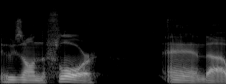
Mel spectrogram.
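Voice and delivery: ordinary delivery

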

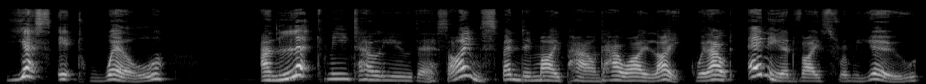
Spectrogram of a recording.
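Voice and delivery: indignant squabbling; defiant retort. Acted. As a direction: argue back hotly, stressing each point. Snap retorts in a quarrel.

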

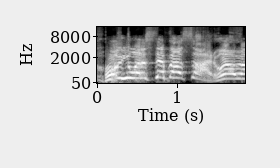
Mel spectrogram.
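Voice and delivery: mock high, loud shouting; irate old man. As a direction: bellow it like an outraged old man. Irate old man retold, acted.

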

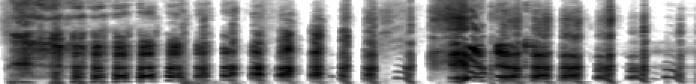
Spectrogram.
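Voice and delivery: rising burst of high laughter; big laugh. Real, not acted. Laughs at Marietta joke.

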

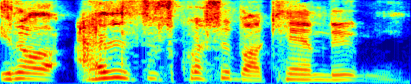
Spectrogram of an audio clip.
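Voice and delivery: lightly voiced mom, breezy; imitating mom. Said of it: "she goes".

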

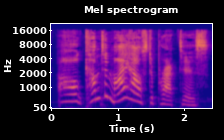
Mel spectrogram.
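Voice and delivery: excited. Acted. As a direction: invite them over eagerly. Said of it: "Lucy said excitedly".

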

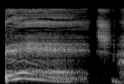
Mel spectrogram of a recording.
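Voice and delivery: high, loud gossipy shriek; scandalized. Retold or imitated. Hearing the Lamborghini story, scandalized shriek. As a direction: squeal it like juicy gossip. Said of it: "And I was like".

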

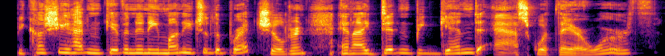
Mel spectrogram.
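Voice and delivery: put-on high-pitched, earnest child voice; sweet little girl. A narrator's reading. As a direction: voice a small girl, high and concerned.

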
